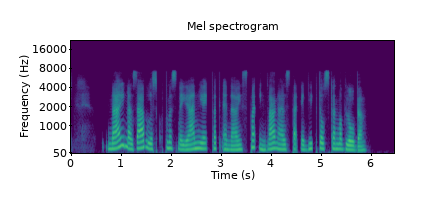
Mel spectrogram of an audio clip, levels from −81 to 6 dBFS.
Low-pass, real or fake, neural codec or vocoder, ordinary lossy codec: 7.2 kHz; fake; codec, 16 kHz, 0.5 kbps, FreqCodec, larger model; none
